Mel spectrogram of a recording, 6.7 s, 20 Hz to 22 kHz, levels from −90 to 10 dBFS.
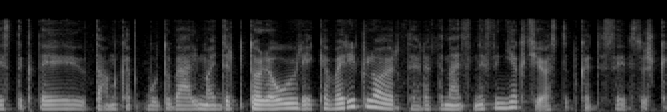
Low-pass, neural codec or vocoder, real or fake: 10.8 kHz; codec, 24 kHz, 0.9 kbps, WavTokenizer, medium speech release version 2; fake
